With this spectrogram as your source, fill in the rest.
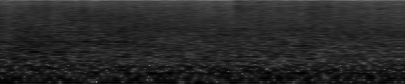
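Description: Water splashes heavily.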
